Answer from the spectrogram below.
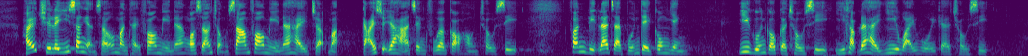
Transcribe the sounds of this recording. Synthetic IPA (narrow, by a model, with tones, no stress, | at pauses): hɐ˨˥jt͡ʃʰyː˨˧le˨˧jiː˥sɐ˥ŋjɐ˨˩nsɐ˨˥wmɐ˨nt̪ʰɐ˨˩jfɔː˥ŋmiː˨nɛː˥ŋɔː˨˧sœː˨˥ŋt͡sʰʊ˨˩ŋsaː˥mfɔː˥ŋmiː˨nlɛː˥ɦɐ˨jt͡ʃœ̰ː˨k̚mɐ̰˨˩t̚ | kaː˨˥jsy˨t̚jɐ˥t̚ɦaː˨˧t͡sɪ˧ŋfuː˨˥kɛː˧kɔ̰ː˧k̚ɦɔː˨ŋt͡ʃʰo˧wsiː˥ | fɐ˥npiː˨t̚lɛː˥t͡sɐ˨ɐ˨˩puː˨˥nt̪e˨jkʊ˥ŋjɪ˧ŋ | jiː˥kuː˨˥nkʊ˨˥kːɛː˧t͡ʃʰo˧wsiː˥jiː˨˧kʰɐ˨p̚lɛː˥ɦɐ˨jːiː˥wɐ˨˥jwuː˨˥jkɛː˧t͡ʃʰo˧wsiː˥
